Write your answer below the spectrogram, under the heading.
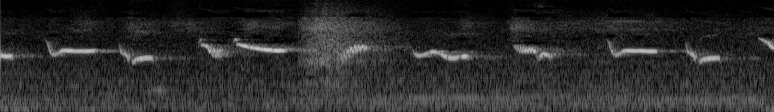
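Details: A wild, free Rufous-bellied thrush in nature, singing while feeding, gives short, clear whistled phrases that slur up and down, about two a second, with one brief rustling burst midway.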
